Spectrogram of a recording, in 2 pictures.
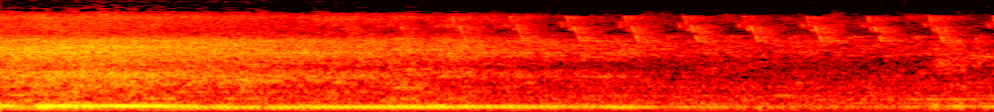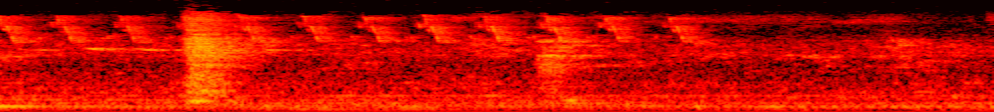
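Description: Background sounds from outdoors. A low hum with a hiss over it fades out over the first three seconds. Then a bird repeats a short high chirp about four times a second for several seconds, and there is a single sharp click about six seconds in.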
